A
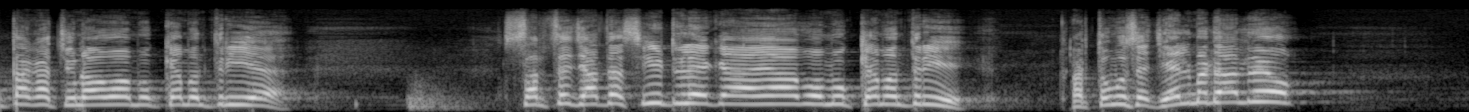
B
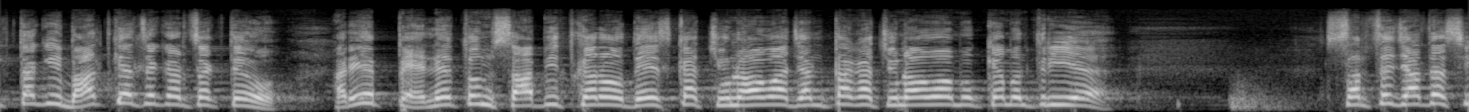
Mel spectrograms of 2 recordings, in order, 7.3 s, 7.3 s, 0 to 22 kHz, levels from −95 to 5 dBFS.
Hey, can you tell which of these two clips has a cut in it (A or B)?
B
